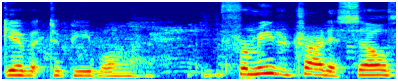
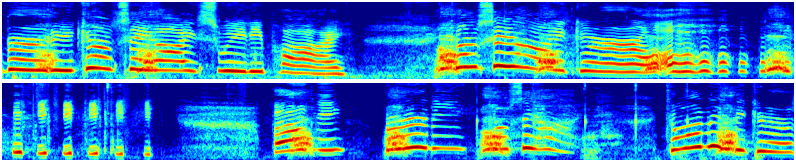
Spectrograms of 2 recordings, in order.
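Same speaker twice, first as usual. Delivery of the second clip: much higher, gentle coaxing; high coaxing pet talk; 12 semitones higher, 4 dB louder than usual. Acted. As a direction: coax a shy pet to come closer. Coaxing shy bird.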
